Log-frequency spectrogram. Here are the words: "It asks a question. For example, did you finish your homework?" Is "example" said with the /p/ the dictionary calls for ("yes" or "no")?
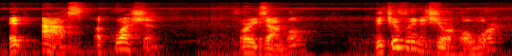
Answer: yes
